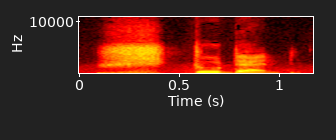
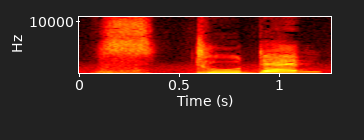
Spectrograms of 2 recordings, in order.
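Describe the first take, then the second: First: The word begins with an sh sound. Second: The word begins with a plain s sound. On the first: The speaker calls it right. "hay student. En inglés, shop" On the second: The speaker calls it wrong. "No hay student"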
